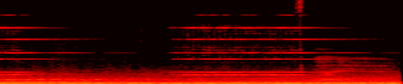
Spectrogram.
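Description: A phone rings with a repeating tune.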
